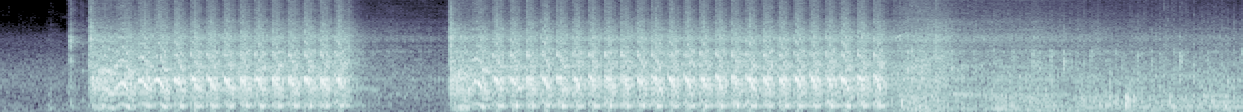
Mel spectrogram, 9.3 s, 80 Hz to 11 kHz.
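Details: Toyota Land Cruiser 1HZ/1HD-T/1HD-FTE diesel started after a timing belt change and tensioning: two cranking bursts with even compression beats; the second catches and settles into a steady, smooth idle, running normally.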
